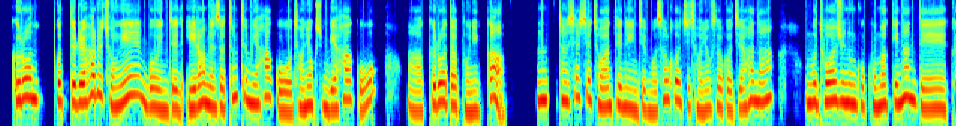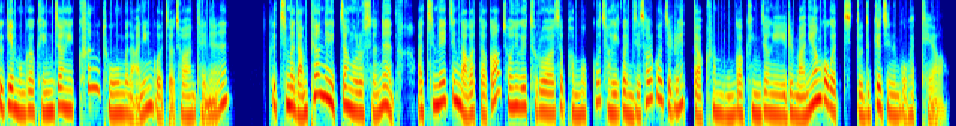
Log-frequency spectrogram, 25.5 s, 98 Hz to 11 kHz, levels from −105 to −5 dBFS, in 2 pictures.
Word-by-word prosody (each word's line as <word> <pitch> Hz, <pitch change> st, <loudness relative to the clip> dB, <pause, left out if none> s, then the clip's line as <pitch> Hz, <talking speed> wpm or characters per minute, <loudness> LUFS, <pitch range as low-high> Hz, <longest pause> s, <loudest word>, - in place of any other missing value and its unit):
그런 275 Hz, +1 st, +5 dB, 0.2 s
것들을 240 Hz, 0 st, +5 dB
하루 330 Hz, -1 st, +3 dB
종일 275 Hz, +7 st, +2 dB
뭐 205 Hz, -5 st, +1 dB
인제 190 Hz, 0 st, 0 dB
일하면서 205 Hz, 0 st, +3 dB
틈틈이 270 Hz, -2 st, +1 dB
하고 195 Hz, -10 st, 0 dB
저녁 210 Hz, +3 st, +1 dB
준비하고 215 Hz, -, -1 dB, 0.4 s
아 180 Hz, -3 st, -4 dB
그러다 225 Hz, -1 st, +3 dB
보니까 180 Hz, +10 st, -1 dB, 0.5 s
음 265 Hz, 0 st, +5 dB, 0.2 s
사실 260 Hz, +3 st, +1 dB
실제 275 Hz, 0 st, 0 dB
저한테는 210 Hz, -1 st, +1 dB
이제 190 Hz, 0 st, -1 dB
뭐 175 Hz, 0 st, -3 dB
설거지 260 Hz, -1 st, +1 dB
저녁 190 Hz, -1 st, -3 dB
설거지 195 Hz, -2 st, -3 dB
하나 255 Hz, +5 st, +1 dB, 0.4 s
뭐 240 Hz, 0 st, +3 dB
도와주는 250 Hz, -1 st, +5 dB
거 215 Hz, -1 st, -3 dB
고맙기는 230 Hz, +4 st, +2 dB
한데 200 Hz, -8 st, +1 dB
그게 210 Hz, 0 st, +2 dB
뭔가 180 Hz, 0 st, -1 dB
굉장히 185 Hz, +3 st, 0 dB
큰 420 Hz, -1 st, -4 dB
도움은 165 Hz, -2 st, -2 dB
아닌 200 Hz, +6 st, -2 dB
거죠 155 Hz, -7 st, -5 dB
저한테는. 160 Hz, -, -4 dB, 0.5 s
그치만 210 Hz, 0 st, +2 dB
남편의 270 Hz, -, +2 dB
입장으로서는 190 Hz, -3 st, 0 dB, 0.3 s
'아침에 220 Hz, +7 st, +1 dB
일찍 260 Hz, 0 st, +1 dB
나갔다가 170 Hz, -, -1 dB
저녁에 210 Hz, -2 st, +1 dB
들어와서 180 Hz, 0 st, -3 dB
밥 170 Hz, -3 st, -6 dB
먹고 245 Hz, +11 st, -5 dB
자기가 170 Hz, -3 st, -2 dB
인제 160 Hz, 0 st, -3 dB
설거지를 250 Hz, -, -1 dB
했다.' 200 Hz, -11 st, -5 dB
그럼 170 Hz, +3 st, -5 dB
뭔가 160 Hz, +1 st, -3 dB
굉장히 165 Hz, -2 st, -2 dB
일을 165 Hz, +2 st, -2 dB
많이 150 Hz, +5 st, -1 dB
한 265 Hz, +2 st, +5 dB
것 255 Hz, -4 st, +2 dB
같이 185 Hz, -3 st, -1 dB
또 160 Hz, -, -4 dB
느껴지는 165 Hz, -1 st, -2 dB
것 145 Hz, -, -7 dB
같아요. 160 Hz, +4 st, -10 dB
205 Hz, 360 characters per minute, -25 LUFS, 180-245 Hz, 0.5 s, 그런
